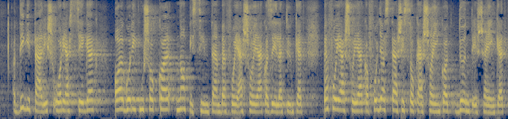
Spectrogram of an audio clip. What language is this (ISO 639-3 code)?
hun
